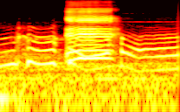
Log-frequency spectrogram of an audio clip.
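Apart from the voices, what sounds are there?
woman crying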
